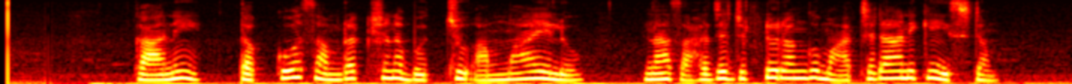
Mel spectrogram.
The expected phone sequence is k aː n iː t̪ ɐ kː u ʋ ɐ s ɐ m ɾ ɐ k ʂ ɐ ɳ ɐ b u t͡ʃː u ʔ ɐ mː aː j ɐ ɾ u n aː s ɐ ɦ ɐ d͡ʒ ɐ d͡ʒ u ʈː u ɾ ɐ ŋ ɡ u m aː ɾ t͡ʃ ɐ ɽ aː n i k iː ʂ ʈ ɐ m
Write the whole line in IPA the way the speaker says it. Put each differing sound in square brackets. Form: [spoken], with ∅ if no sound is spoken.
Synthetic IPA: k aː n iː t̪ ɐ kː u ʋ ɐ s ɐ m ɾ ɐ k ʂ ɐ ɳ ɐ b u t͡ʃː u ʔ ɐ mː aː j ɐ [l] u n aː s ɐ ɦ ɐ d͡ʒ ɐ d͡ʒ u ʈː u ɾ ɐ ŋ ɡ u m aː ɾ t͡ʃ ɐ ɽ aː n i k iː ʂ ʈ ɐ m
